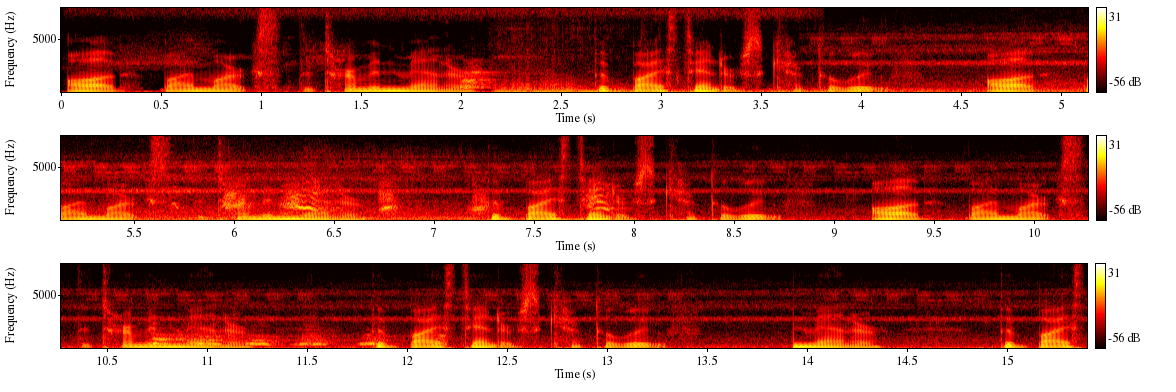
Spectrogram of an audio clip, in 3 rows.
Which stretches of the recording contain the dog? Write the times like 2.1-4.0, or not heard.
0.8-2.2, 5.7-8.0, 10.7-12.2.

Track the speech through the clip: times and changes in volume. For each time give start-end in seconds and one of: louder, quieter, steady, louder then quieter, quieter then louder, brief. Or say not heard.
0.0-15.3 steady.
